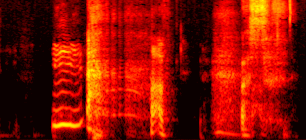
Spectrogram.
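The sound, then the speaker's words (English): A person doing dog impressions makes a short, whiny dog-like yelp with a wavering pitch, followed by several bursts of strained, gravelly vocalizing that mimic a dog, fairly loud. “No, it's just the dog impressions.”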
